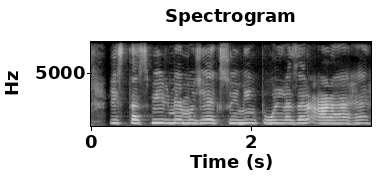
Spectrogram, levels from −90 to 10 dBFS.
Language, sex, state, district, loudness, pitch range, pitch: Hindi, female, Bihar, Katihar, -17 LUFS, 300-325 Hz, 315 Hz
